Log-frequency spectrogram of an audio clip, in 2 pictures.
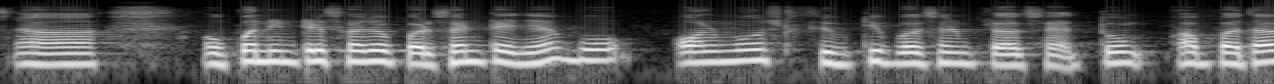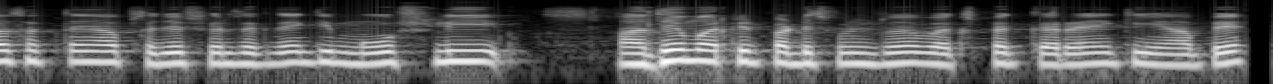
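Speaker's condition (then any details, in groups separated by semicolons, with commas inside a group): No condition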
